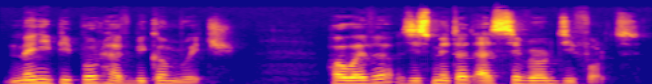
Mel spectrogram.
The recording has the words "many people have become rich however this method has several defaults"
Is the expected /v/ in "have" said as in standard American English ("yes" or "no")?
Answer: yes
